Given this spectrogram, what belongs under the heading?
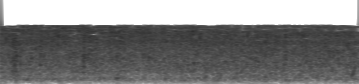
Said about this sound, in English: Sometimes the creek tries to cut new trails.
